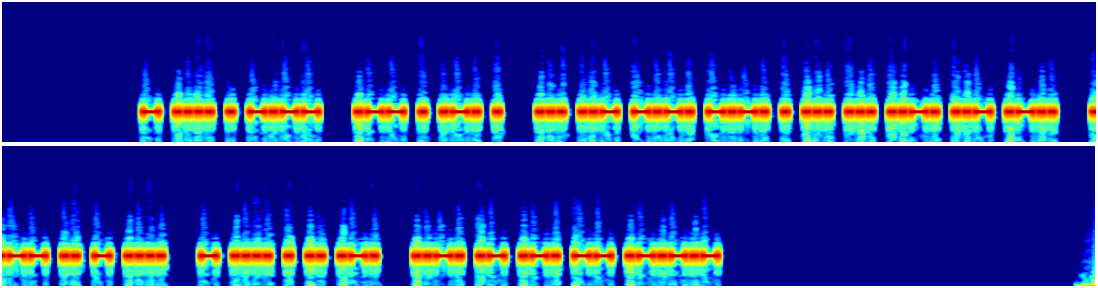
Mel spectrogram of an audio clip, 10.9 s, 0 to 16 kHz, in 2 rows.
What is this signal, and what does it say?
Morse code, heard as a keyed tone, about 41 wpm, 700 Hz. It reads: THEY WERE SUCCESSFUL WITH THEIR FARM.
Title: Sentences from Top 1000 Words - Review Part 6 - 45wpm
